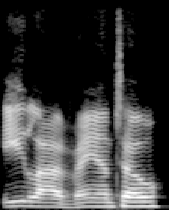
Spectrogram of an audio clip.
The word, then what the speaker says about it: Eli Vanto: Do you mean Eli Vanto? Eli Vanto. That's the way he's pronounced in the audiobooks.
